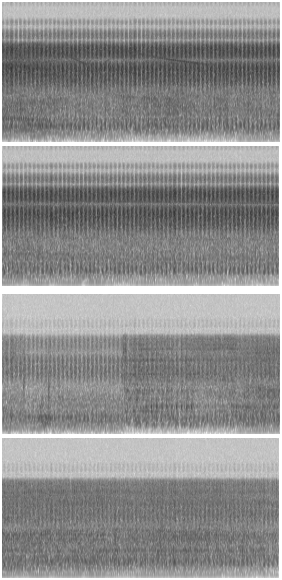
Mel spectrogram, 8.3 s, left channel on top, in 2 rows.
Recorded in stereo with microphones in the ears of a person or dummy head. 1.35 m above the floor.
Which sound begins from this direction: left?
A machine running, at 0.0 s.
